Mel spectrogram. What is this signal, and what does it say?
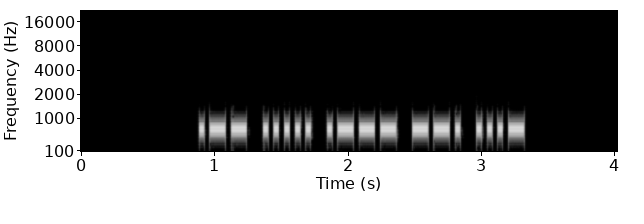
Morse code, heard as a keyed tone, about 30 wpm, 700 Hz. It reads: W5JGV
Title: USA Call Signs - 5 Characters - Repeated 2x - 30wpm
